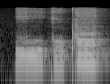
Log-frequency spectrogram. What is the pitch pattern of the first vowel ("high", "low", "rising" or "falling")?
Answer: low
